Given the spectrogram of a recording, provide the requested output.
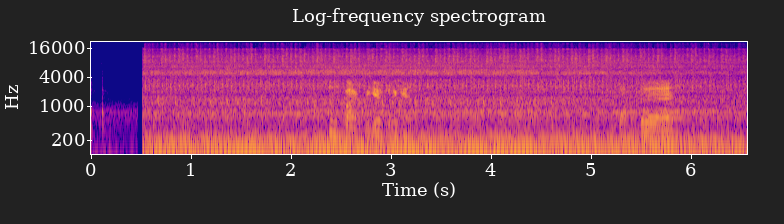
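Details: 1979 Mk2 Escort RS2000 engine after rebuild, refitted with a trimmed, glued-in-place gasket: catches at once and holds a steady, deep, even idle with no ticking or knocking; sounds good.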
